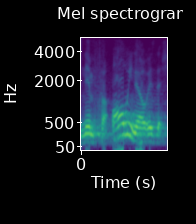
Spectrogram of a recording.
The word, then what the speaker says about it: Nympha: Say it with me, Nympha. Not pronounced any other way, it's Nympha.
